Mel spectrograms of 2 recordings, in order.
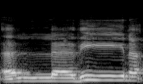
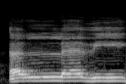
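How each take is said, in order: First: الذين with the ذ wrongly pressed and held; leaning on dhal. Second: Slow الذي with a light ذ into long i; no leaning. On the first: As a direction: lean heavily on the ذ in الذين. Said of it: "ولا تتكئ على الذال". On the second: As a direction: glide through ذ in الذي without pressing. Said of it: "كسرة الذال من غير اتكاء". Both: Shown as a demonstration.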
